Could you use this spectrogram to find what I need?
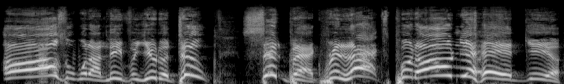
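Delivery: high, loud, drawn-out hype intro; hype show announcer. Acted. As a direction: holler the opening, stretching the big words. Show's hyped-up opening call.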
